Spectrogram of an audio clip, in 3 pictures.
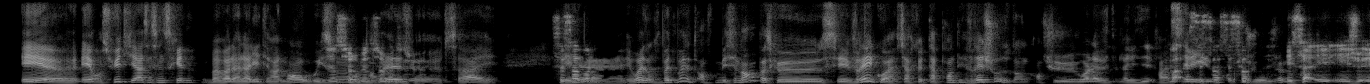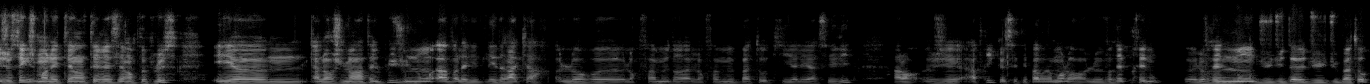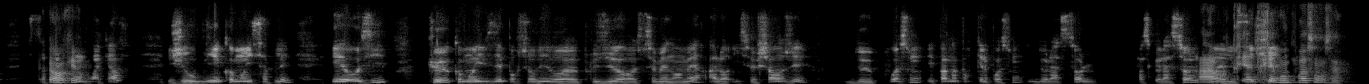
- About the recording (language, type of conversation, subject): French, unstructured, Quelle série télévisée recommanderais-tu à un ami ?
- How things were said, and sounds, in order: tapping; other background noise; stressed: "vrai"; stressed: "vraies"; stressed: "sole"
